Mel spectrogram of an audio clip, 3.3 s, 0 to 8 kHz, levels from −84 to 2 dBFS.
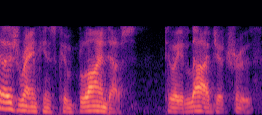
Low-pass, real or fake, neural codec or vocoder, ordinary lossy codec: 7.2 kHz; fake; codec, 16 kHz in and 24 kHz out, 0.8 kbps, FocalCodec, streaming, 65536 codes; AAC, 16 kbps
